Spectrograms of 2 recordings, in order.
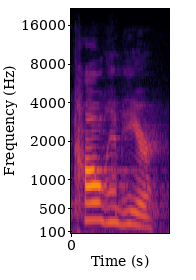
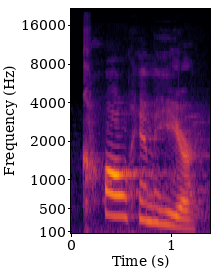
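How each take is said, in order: First: Said in the usual way. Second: Slow, gentle call; slow tender call. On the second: Acted. Jesus gently calling the blind man over, slow and tender. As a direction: draw it out lovingly. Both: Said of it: "he said".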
